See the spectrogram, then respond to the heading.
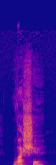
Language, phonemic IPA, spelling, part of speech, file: Dutch, /ˈwɑʃə/, wasje, noun, Nl-wasje.ogg
- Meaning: diminutive of was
